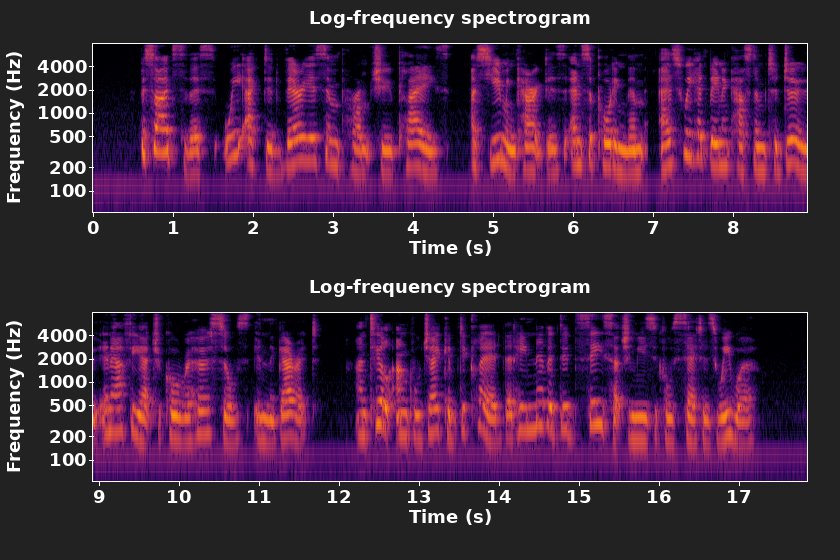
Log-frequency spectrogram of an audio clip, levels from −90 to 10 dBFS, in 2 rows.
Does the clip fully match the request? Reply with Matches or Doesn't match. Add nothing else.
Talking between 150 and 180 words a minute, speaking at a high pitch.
Doesn't match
